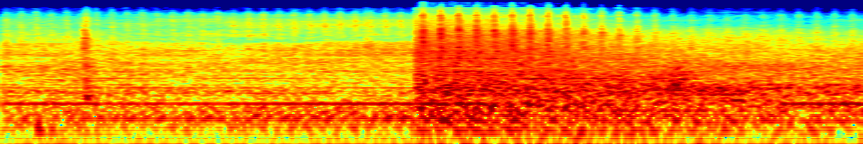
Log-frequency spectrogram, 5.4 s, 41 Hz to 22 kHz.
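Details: 2010 Scion xD 1.8 petrol idling, running poorly after Amazon-bought parts failed to fix it: uneven loping, chuffing idle pulse about three times a second, misfire from low cylinder compression.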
